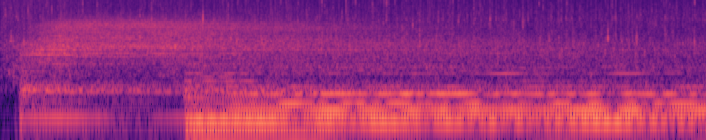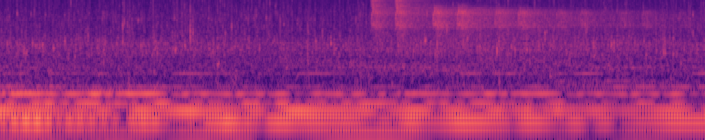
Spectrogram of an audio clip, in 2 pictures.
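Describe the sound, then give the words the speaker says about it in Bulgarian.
Water trickles and flows steadily in a cave hidden behind a mountain waterfall, with drips over a deep, constant rumble; a brighter rushing hiss joins near the end. No voices. “Пещера скрита зад планински водопад, а в нея несметно богатство.”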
